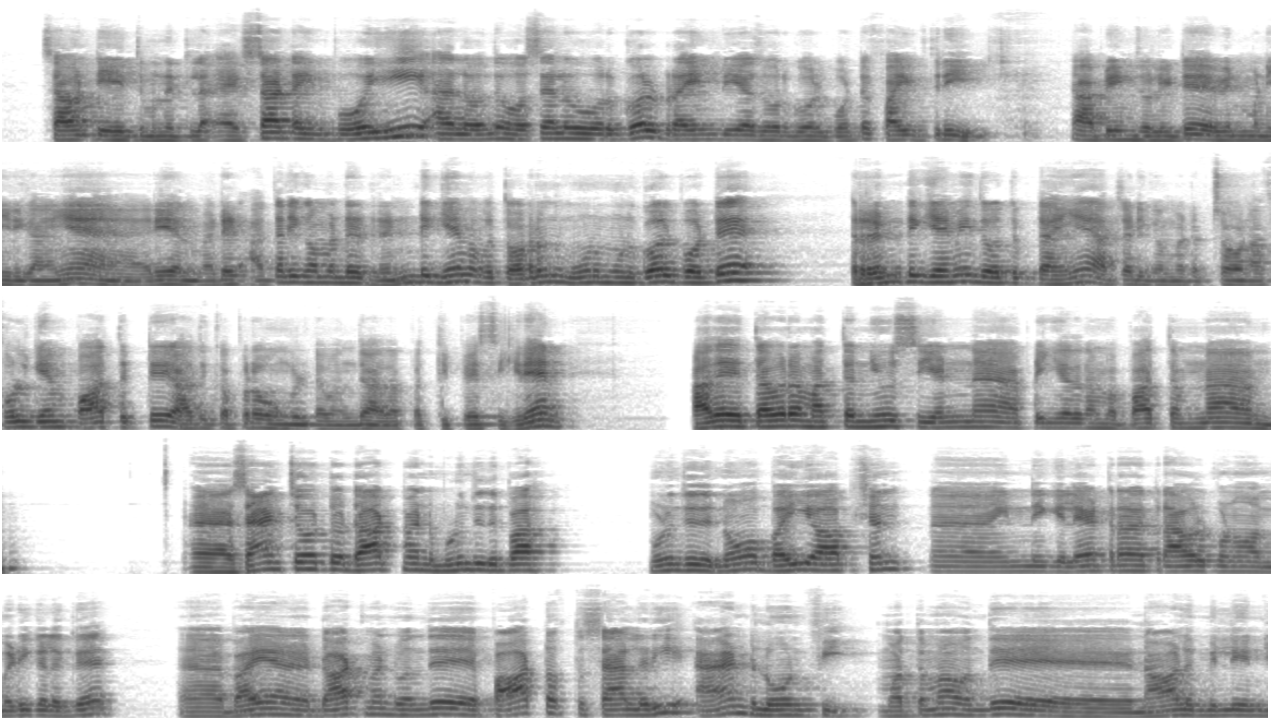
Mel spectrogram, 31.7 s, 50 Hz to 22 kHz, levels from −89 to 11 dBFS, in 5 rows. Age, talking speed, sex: 20-39, 85 wpm, male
